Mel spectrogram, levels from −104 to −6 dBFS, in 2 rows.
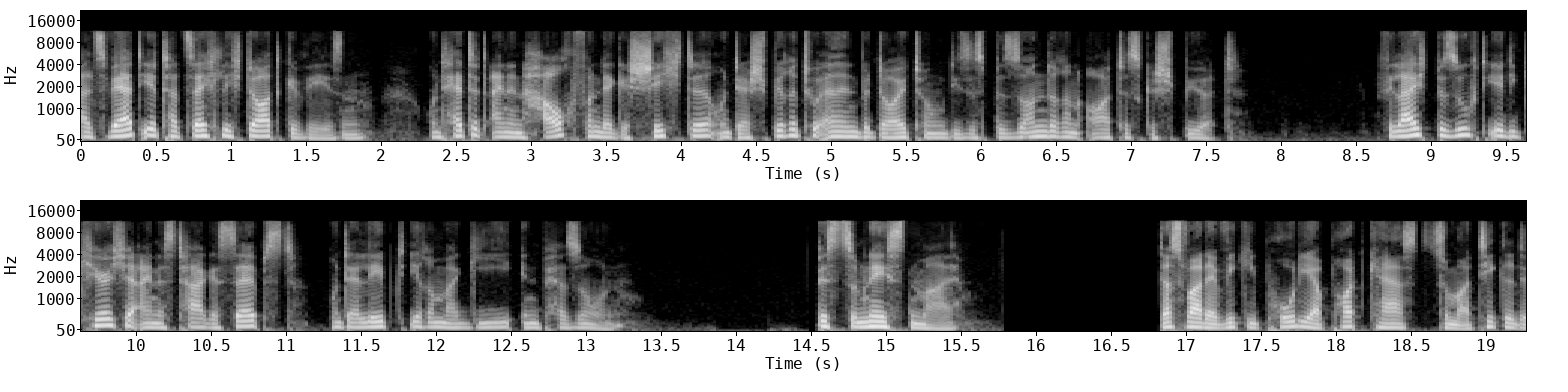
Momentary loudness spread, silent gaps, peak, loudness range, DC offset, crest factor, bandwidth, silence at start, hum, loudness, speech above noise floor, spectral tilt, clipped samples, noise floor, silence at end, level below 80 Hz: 12 LU; 15.77-16.79 s; -6 dBFS; 5 LU; under 0.1%; 20 dB; 11.5 kHz; 0 s; none; -24 LUFS; over 66 dB; -5 dB/octave; under 0.1%; under -90 dBFS; 0 s; -52 dBFS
